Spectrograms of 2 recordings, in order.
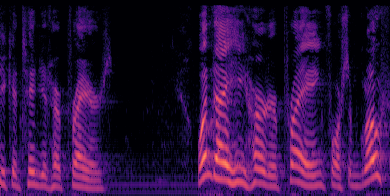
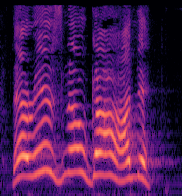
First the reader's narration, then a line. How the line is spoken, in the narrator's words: he'd holler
